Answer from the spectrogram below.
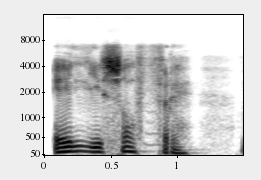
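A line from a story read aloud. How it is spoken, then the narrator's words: Murmured. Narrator (Italian): mormorò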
